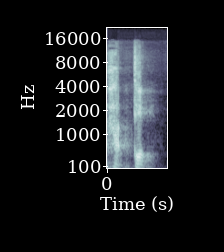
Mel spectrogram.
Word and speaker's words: Habib: Itu di harokatnya kitab itu ada yang nulis Hubab. Tapi yang benar yang benar itu bacanya Habib.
